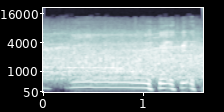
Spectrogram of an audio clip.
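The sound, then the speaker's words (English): A burst of audience applause fills the short moment, steady, with a voice talking or calling out over the clapping. “How about applause”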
